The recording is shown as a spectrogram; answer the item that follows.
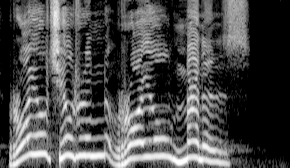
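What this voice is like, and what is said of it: Imitating Queen Victoria's voice. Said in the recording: “I don't know if this was quite her accent, but this is the way I feel she spoke”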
